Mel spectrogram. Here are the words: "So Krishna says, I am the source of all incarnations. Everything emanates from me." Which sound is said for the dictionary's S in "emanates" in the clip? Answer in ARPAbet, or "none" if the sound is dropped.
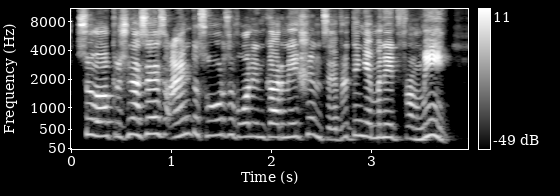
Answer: none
